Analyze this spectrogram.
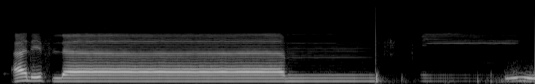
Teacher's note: Antara alif lam mim kan, alif lam mim, kadang-kadang kita lam tu 6 harakat, mim 6 harakat. Antara lam dengan mim tu ada 2 harakat di situ dengung. Kita tak dengungkan.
